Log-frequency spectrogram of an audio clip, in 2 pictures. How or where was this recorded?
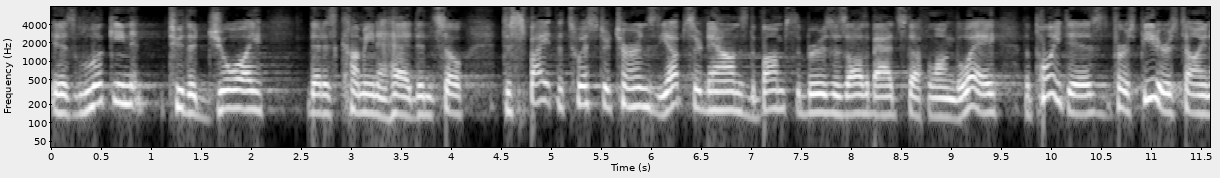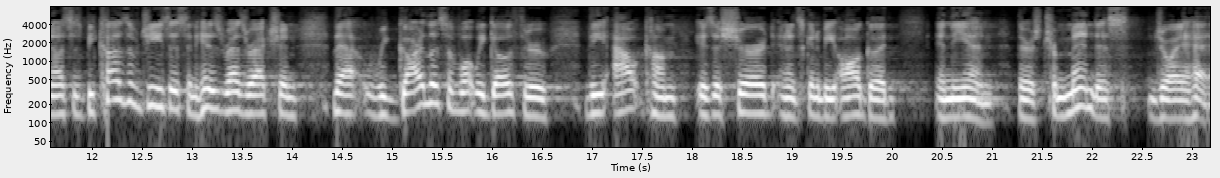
large echoing room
